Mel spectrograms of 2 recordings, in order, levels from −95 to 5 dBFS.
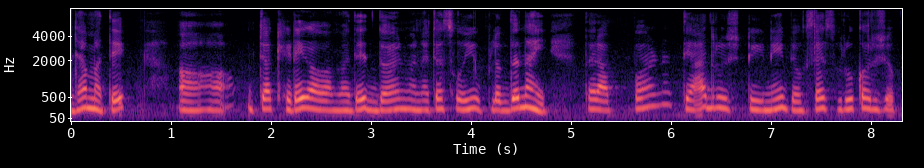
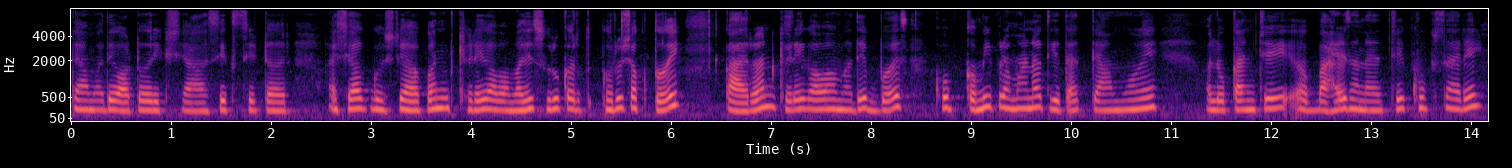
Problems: none marked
